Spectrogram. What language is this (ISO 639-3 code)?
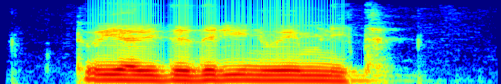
ckb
